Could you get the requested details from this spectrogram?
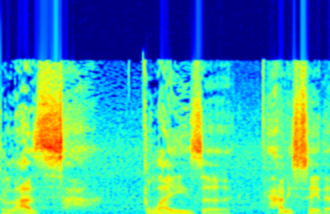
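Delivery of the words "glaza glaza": Texan accent, quieter. Trying out an unfamiliar word, the speaker says it in a Texan accent. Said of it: "I just said that in like a Texan accent".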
